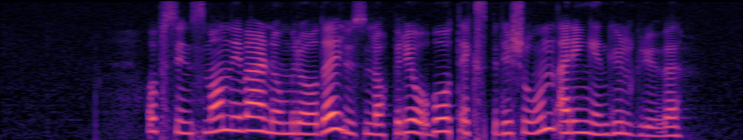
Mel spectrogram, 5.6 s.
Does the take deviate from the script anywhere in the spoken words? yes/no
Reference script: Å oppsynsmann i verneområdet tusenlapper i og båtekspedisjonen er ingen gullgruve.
no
